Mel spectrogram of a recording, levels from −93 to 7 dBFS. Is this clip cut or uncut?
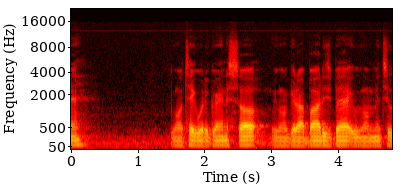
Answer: uncut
